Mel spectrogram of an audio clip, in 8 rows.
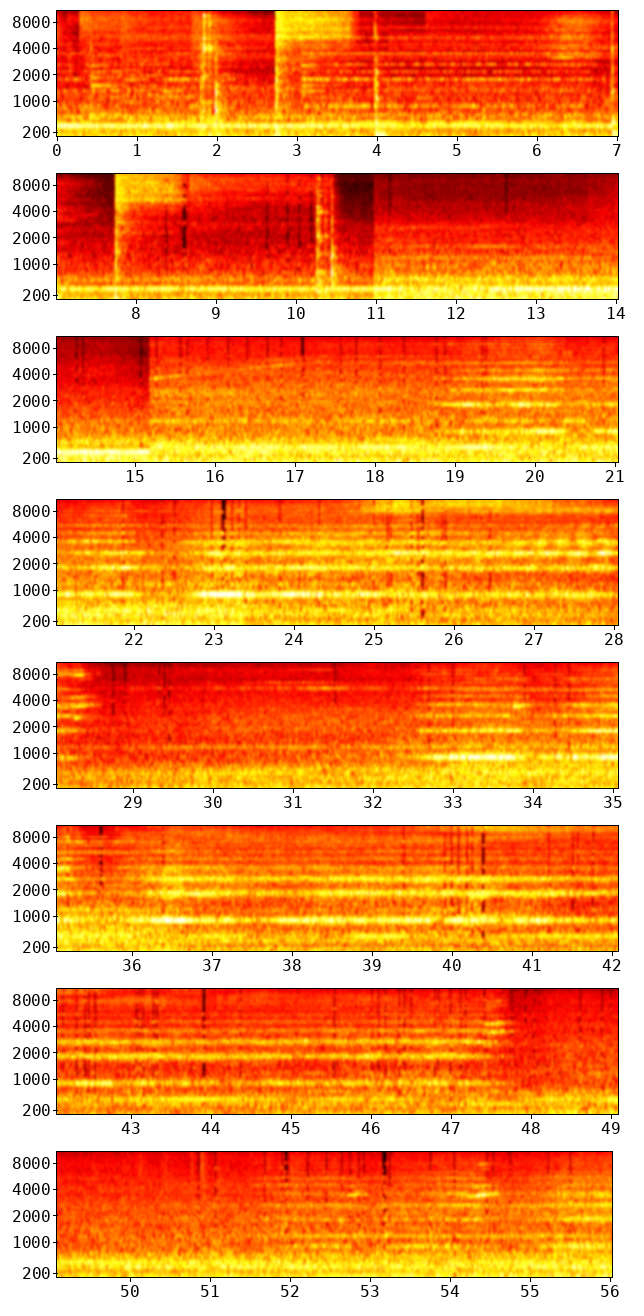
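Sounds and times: high machine whine: 0.0s - 56.0s
router machine running: 15.2s - 28.2s.

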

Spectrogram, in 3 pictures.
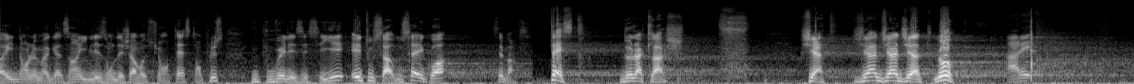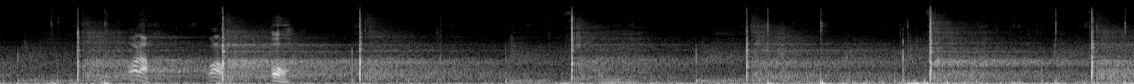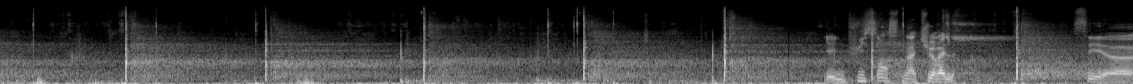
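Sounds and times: racket striking tennis ball: 9.4s - 34.0s
tennis ball bouncing: 9.6s - 34.0s.

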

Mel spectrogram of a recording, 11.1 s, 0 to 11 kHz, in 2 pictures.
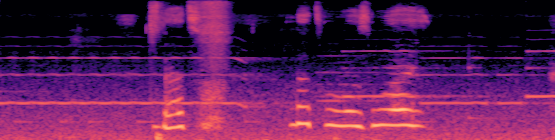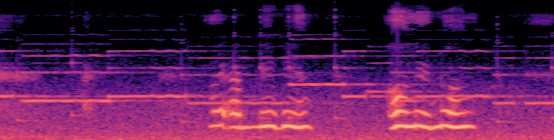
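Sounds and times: soft film music with held notes: 0.0s - 11.0s.

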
